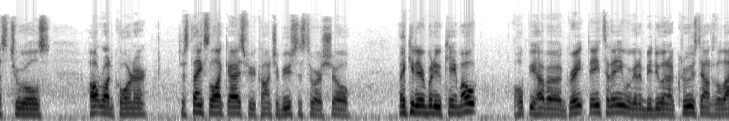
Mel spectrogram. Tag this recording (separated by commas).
Speech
